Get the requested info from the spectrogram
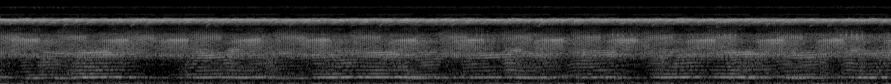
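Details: Frogs calling for rain, a dense chorus of rapid pulsed croaks with a bright repeated trill about every second, layered over a constant high insect-like whine.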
